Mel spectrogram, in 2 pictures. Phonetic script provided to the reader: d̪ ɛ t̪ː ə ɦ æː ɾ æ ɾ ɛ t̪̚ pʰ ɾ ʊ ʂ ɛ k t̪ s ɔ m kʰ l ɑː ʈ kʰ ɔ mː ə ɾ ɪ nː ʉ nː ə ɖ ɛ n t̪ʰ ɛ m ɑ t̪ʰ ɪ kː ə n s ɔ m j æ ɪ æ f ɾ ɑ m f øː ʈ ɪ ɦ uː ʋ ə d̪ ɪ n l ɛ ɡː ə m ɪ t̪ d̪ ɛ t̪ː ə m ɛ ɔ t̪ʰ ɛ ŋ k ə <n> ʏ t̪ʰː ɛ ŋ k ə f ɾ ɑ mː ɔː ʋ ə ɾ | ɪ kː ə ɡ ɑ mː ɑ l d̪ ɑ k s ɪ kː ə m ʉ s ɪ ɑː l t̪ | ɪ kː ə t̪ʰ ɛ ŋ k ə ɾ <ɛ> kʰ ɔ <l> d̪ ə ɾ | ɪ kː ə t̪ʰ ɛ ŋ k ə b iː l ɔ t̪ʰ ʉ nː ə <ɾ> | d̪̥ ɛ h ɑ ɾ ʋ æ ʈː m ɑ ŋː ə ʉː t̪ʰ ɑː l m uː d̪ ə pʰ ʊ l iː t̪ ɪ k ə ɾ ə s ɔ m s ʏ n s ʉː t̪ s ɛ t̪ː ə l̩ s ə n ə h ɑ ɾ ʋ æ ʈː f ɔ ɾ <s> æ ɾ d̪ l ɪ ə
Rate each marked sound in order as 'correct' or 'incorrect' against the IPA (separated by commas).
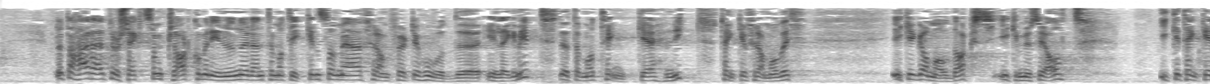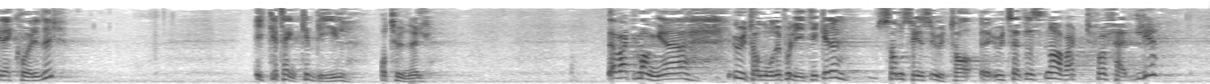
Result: correct, correct, incorrect, incorrect, incorrect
